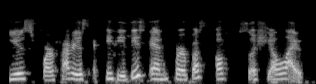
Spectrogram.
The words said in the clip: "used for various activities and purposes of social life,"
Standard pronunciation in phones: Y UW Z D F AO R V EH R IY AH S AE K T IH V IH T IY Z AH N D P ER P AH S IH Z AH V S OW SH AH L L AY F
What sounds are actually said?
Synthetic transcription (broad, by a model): Y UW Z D F AO R F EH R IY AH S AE K T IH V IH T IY S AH N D P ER P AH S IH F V S OW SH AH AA L AY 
